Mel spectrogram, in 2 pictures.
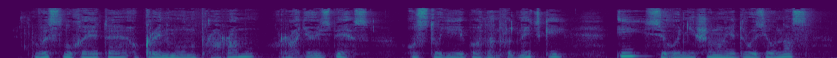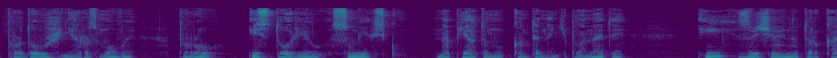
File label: ukrainian; SBS Ukrainian; Ukrainian Youth Association in Australia CYM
